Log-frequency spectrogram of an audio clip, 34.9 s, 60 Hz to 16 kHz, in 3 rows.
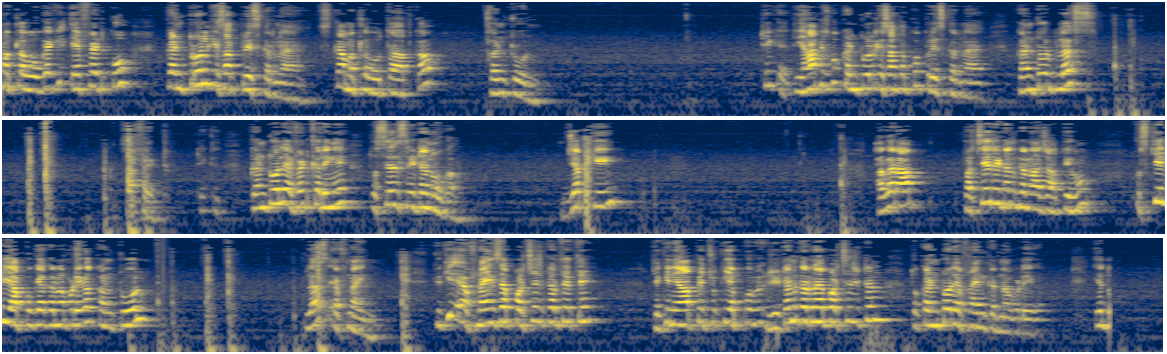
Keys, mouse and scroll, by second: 4.8-9.3 shift+drag, 9.3 t, 10.7 click, 10.8-13.0 typing, 17.5 Return, 19.4-20.5 typing, 24.0 click, 24.3-27.3 typing, 34.5 F4.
